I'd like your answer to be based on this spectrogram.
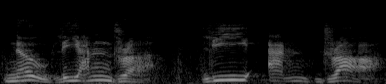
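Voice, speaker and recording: A man's voice: on the high side, animated, drawn-out words, fairly bright tone, slight background noise, full character voice. A man voicing an agitated older uncle in a video game, fretful and blustering. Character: anxious, agitated older uncle, quick to fret.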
